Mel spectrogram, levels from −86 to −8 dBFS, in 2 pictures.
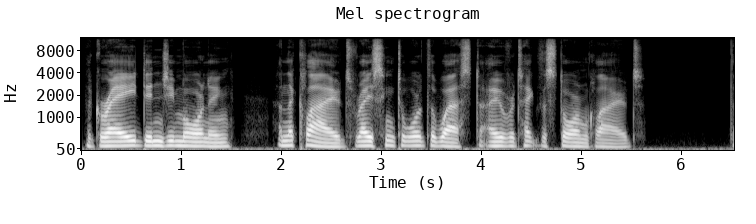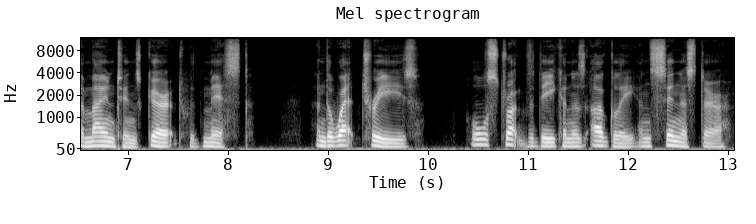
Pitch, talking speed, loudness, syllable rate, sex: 125 Hz, 150 wpm, -17 LUFS, 4.3 syllables/s, male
